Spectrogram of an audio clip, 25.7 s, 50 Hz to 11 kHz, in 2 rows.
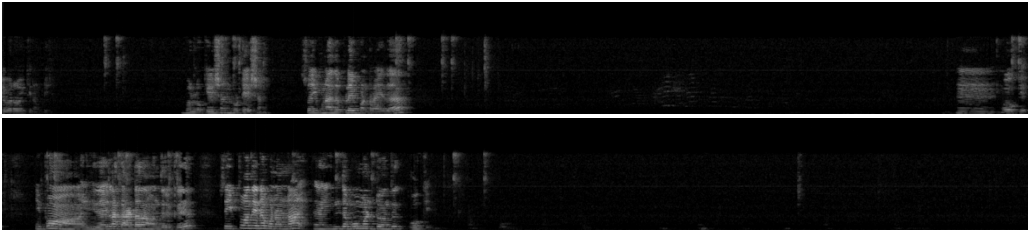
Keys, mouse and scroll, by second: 4.1-5.2 scroll down 3, 5.2 click, 6.0 alt+a, 6.4 space, 11.8 space, 12.9 click, 13.6 shift+click, 14.4 shift+click, 15.1 shift+click, 16.6-22.1 drag.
